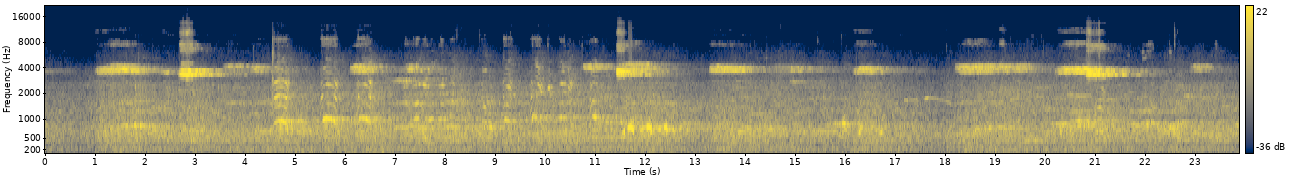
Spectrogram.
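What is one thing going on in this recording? Shoes squeak sharply on a gym floor.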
